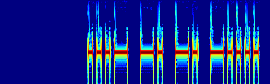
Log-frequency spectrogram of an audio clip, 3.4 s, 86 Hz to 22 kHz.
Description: Morse code, heard as a keyed tone, about 22 wpm, 700 Hz. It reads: VNN6
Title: All Cut Numbers - 4-Digit 22wpm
